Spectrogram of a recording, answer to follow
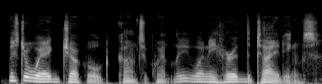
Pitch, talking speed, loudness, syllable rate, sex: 105 Hz, 165 wpm, -17 LUFS, 4.8 syllables/s, male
